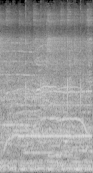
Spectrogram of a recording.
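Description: A crowd cheers and whoops at a horse event with a person on stage, loud, dense and continuous, with children's high shouts mixed into the roar.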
